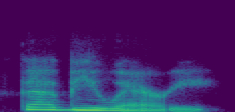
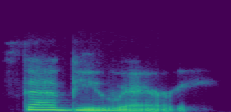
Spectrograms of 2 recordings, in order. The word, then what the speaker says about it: February: There is the word airy, the adjective airy, when we're describing something as being light, as something being in the air, we say airy. A-I-R-Y. Airy. We're going to have that be our last syllable for this word, and then we're going to put it all together. Feb, you, airy. February, February.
